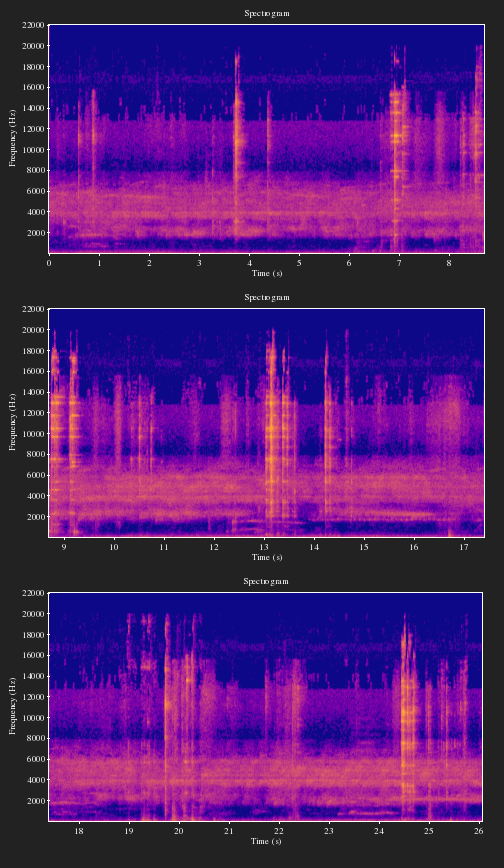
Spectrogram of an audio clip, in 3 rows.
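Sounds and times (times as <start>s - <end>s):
metallic clinks of tools: 6.6s - 7.4s, 8.2s - 9.6s, 12.3s - 14.8s, 18.9s - 20.5s, 24.3s - 25.8s.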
